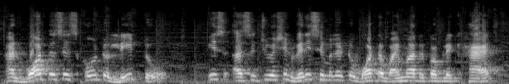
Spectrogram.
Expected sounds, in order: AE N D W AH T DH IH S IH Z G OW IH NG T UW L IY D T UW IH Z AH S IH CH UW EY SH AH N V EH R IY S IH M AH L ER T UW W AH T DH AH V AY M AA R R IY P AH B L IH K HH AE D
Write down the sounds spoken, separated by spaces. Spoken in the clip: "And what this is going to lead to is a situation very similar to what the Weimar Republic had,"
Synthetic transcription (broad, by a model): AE N D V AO T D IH S IH Z G OW IH NG T UW L IY D T UW IH Z AH S IH CH UW EY SH AH N V EH R IY S IH M AH L ER T UW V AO T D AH V AY M AA R R IY P AH B L IH K HH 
